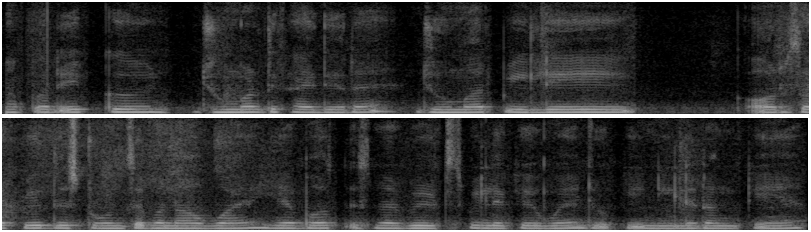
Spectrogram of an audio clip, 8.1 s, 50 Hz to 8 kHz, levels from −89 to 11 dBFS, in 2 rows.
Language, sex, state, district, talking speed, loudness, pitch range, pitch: Hindi, female, Andhra Pradesh, Visakhapatnam, 225 wpm, -31 LUFS, 185-195 Hz, 190 Hz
